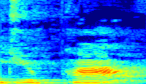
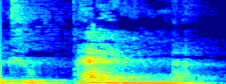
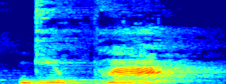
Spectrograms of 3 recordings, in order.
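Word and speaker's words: du pain: for example we say jupa for bre we don't say jupen we don't pronounce the letter n it's it's we don't even pronounce it that way it's nazal so jupa is what we say we Don't say dupen or dupan.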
